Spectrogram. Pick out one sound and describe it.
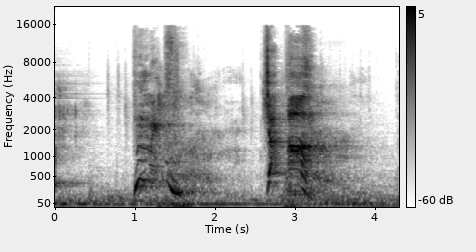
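A sword swishes and strikes in a fight.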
